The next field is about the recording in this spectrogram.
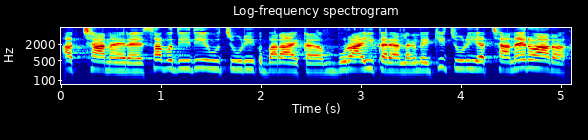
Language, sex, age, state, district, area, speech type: Maithili, female, 18-30, Bihar, Begusarai, rural, spontaneous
